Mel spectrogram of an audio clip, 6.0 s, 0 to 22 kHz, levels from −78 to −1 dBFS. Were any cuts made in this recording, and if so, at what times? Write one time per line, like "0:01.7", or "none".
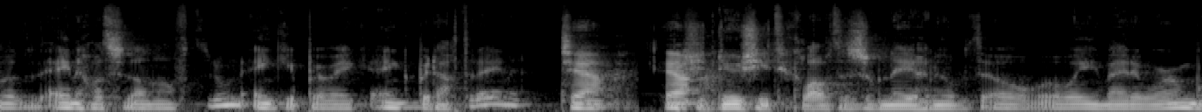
0:03.2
